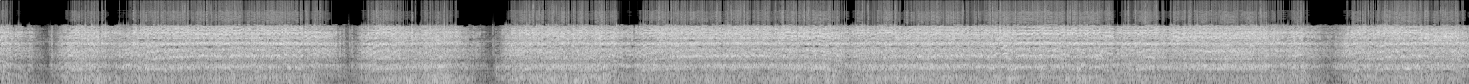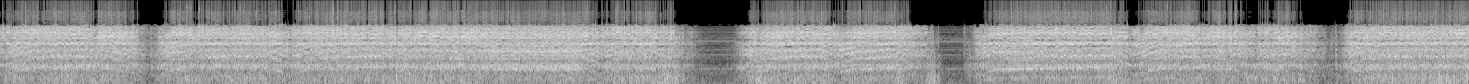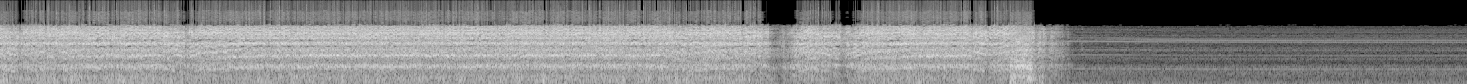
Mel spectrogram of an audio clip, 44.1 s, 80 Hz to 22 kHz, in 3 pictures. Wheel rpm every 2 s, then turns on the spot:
120, 160, 130, 200, 200, 200, 150, 190, 170, 210, 180, 150, 150, 140, 170, 190, 220, 230, 110, 190, 20, 0.
none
